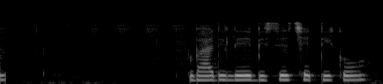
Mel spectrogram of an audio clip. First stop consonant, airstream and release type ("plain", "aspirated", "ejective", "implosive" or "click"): plain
